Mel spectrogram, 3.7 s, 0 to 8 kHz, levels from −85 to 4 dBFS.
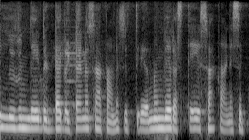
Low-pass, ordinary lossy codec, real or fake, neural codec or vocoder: none; none; fake; codec, 16 kHz, 1 kbps, X-Codec, HuBERT features, trained on balanced general audio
